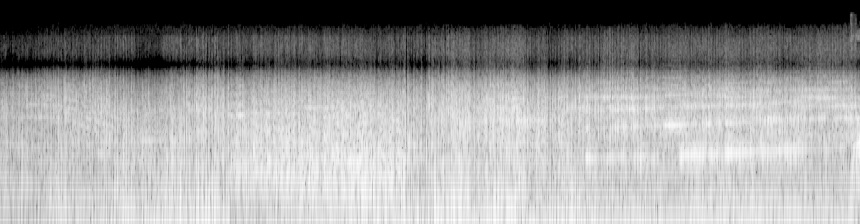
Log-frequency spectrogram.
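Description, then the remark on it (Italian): A heavy, continuous roar of aircraft engines fills the scene, loud, with a thin whining tone rising over the drone near the end, as in an American air raid that destroys the Nazi palace of justice. “Proprio quel giorno un raid aereo americano distrugge il palazzo di giustizia nazista”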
